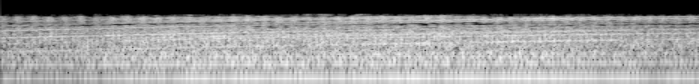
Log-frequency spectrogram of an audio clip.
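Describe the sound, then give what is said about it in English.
A steady, droning engine hum runs without a break, low and rumbling with a constant whirring hiss above it, from the jet-prop engines under each small wing of a flying car keeping it aloft. No one speaks. “Those jet props under each small wing certainly keep the ship flying smooth.”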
